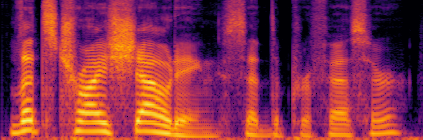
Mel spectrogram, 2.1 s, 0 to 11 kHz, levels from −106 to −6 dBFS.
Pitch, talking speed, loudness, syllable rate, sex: 155 Hz, 170 wpm, -17 LUFS, 4.6 syllables/s, male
